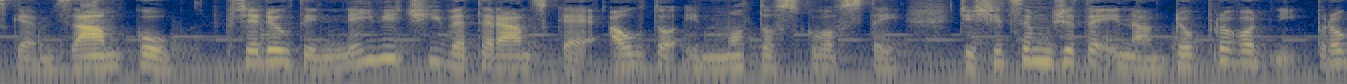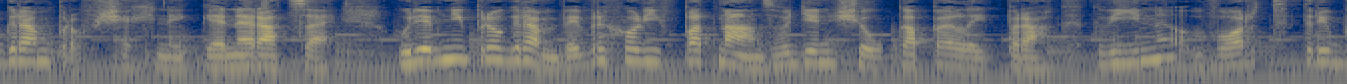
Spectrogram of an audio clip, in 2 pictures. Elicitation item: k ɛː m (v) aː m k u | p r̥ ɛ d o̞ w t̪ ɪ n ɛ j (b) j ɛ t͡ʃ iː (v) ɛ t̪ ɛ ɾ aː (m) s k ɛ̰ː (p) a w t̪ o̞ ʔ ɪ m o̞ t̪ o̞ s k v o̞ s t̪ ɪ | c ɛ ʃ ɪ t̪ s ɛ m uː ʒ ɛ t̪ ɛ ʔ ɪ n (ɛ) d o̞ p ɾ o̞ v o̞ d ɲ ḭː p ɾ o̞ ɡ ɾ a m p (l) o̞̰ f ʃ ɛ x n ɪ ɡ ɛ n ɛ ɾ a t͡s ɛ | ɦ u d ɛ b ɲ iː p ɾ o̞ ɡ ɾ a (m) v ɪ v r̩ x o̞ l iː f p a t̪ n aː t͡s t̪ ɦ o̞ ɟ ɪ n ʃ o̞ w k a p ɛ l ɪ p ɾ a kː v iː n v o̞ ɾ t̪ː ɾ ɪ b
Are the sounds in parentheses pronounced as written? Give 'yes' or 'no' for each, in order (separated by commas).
no, no, yes, no, no, no, no, yes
